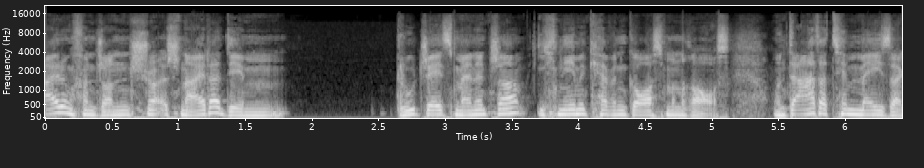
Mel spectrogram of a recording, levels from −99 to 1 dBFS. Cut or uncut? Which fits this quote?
uncut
